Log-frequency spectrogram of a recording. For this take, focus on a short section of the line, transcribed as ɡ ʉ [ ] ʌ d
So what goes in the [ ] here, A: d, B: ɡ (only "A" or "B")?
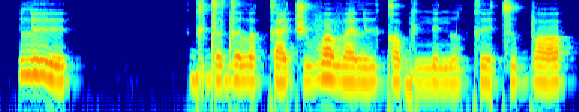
A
